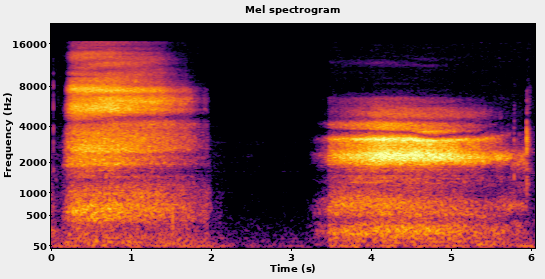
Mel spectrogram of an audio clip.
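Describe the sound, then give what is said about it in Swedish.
A slow sitali breathing cycle: a long, hissing inhale drawn through the mouth with a rolled tongue or closed teeth, a pause of near silence, then a steady, airy exhale through the nose. No talking. “Andas in genom munnen, genom med rullad tunga eller stängda tänder.”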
